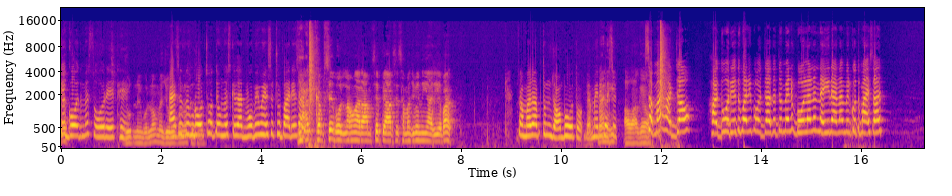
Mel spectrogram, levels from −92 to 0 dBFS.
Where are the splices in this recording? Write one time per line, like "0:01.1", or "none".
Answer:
0:01.1
0:11.0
